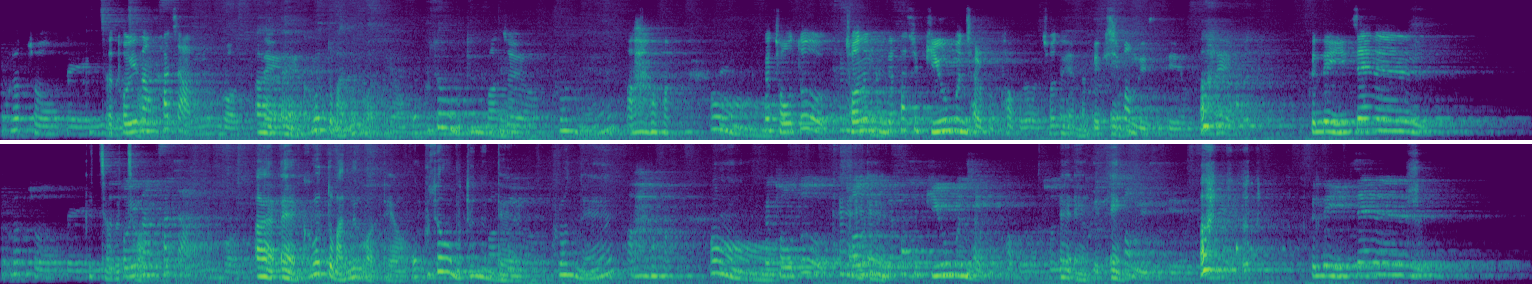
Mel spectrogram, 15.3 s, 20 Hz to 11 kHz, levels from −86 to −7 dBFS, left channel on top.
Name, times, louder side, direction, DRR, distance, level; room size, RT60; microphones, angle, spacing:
voice 1, 0.0-3.0 4.1-5.4 6.3-7.4 7.6-12.4 13.1-14.3, left 3 dB, 85° left, 8 dB, 0.4 m, -33 dB
voice 2, 1.0-1.5 2.5-5.3 5.6-6.2 7.1-7.8 8.4-8.9 9.6-9.8 10.6-11.2 12.0-12.2, right 3 dB, 50° right, 9 dB, 0.3 m, -31 dB
sound 1, 1.0-13.8, right 1 dB, 80° right, 1.1 m, -53 dB
sound 2, 1.1-13.5, equal, 15° right, 0.7 m, -53 dB
6.6 x 5.0 x 4.2 m, 2.4 s
head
